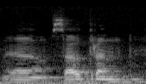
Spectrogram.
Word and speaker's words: southern: तो प्रोनाउंसिएशन की अगर हम देखें कि इसको कैसे प्रोनाउंस करें तो साउथरन इसी तरह ब्रेथरन.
